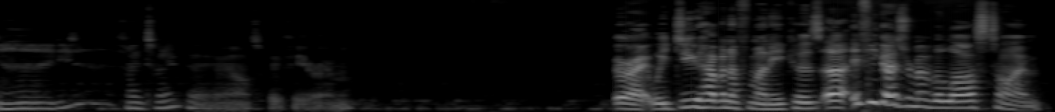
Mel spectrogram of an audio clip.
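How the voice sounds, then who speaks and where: A woman hosting a casual game stream, playful and quick to laugh. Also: medium pitch, expressive. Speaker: streamer host. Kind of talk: casual gameplay commentary.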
